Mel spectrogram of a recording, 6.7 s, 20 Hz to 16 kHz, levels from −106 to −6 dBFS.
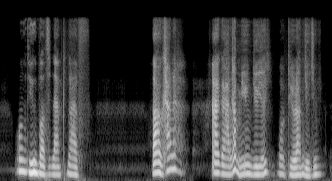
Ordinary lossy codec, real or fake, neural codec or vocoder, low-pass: none; fake; codec, 16 kHz in and 24 kHz out, 0.4 kbps, LongCat-Audio-Codec, four codebook decoder; 10.8 kHz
